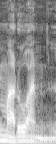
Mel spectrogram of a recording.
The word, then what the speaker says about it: Marwán: Entonces se le he puesto, se dice Marwan. La W es como pronunciación inglesa, como una U normal, ¿no?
